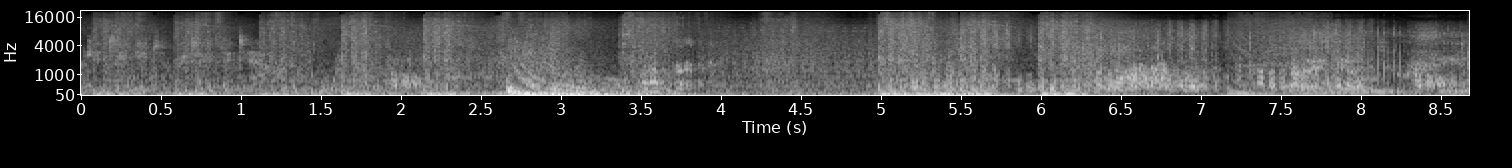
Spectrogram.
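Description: Gunfire rattles in repeated loud bursts during a Mass Effect 2 battle, mixed with booming impacts and mechanical game effects, with a few short pauses between volleys.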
